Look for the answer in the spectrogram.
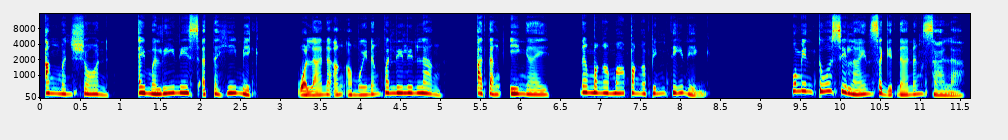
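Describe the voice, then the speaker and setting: A woman's voice: lowish voice, a little mellow, no echo, clean studio sound. A woman reading a scripted dramatic story in an earnest, sentimental way. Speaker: audio drama narrator.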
